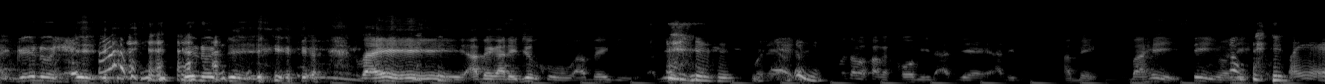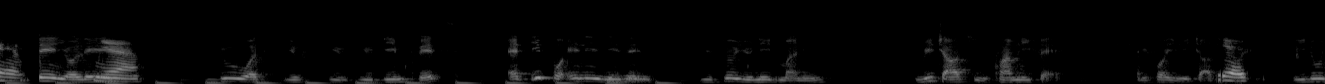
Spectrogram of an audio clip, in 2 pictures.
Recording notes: With crew still recording remotely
